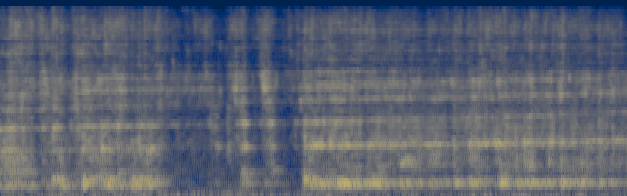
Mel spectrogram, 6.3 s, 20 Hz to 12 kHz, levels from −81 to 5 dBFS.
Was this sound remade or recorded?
remade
